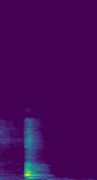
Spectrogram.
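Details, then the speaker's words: Demonstration cough showing vocal cords interrupting airway flow after expiratory muscle contraction: a single short explosive burst with a brief voiced tail, then silence; cough. "um vocal cords moving in a characteristic way and interrupting the flow from the Airways following a contraction of the expiratory muscles"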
